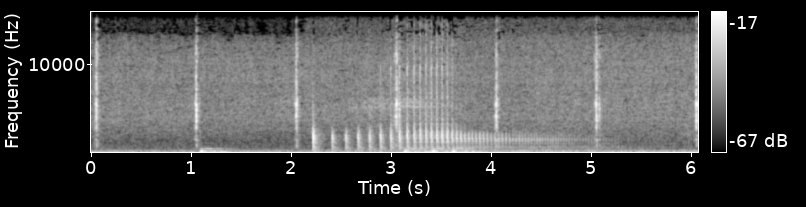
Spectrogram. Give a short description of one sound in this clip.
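Metal weights clank and rattle on chains.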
